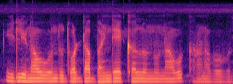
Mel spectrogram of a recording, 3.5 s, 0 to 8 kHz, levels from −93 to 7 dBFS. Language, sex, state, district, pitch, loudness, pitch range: Kannada, male, Karnataka, Koppal, 110 Hz, -20 LUFS, 100-110 Hz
